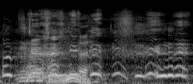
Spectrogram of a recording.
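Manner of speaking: mocking broken English. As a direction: mimic the girl's broken English with a laugh. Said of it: "What the fuck?".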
